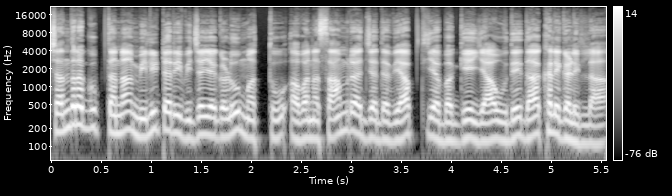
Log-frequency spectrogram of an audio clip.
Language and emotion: Kannada, neutral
